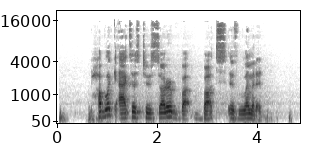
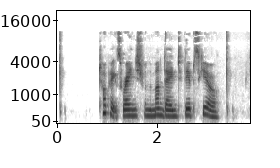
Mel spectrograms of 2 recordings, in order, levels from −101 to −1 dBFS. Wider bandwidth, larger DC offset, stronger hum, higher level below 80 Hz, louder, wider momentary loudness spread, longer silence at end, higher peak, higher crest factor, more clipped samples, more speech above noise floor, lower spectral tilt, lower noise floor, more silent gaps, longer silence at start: first, 16 kHz vs 12 kHz; neither; neither; first, -62 dBFS vs -74 dBFS; first, -23 LUFS vs -26 LUFS; about the same, 9 LU vs 10 LU; first, 0.8 s vs 0.45 s; about the same, -4 dBFS vs -2 dBFS; about the same, 20 dB vs 24 dB; neither; second, 35 dB vs over 65 dB; first, -5 dB/octave vs -3.5 dB/octave; second, -57 dBFS vs under -90 dBFS; neither; about the same, 0.05 s vs 0.05 s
